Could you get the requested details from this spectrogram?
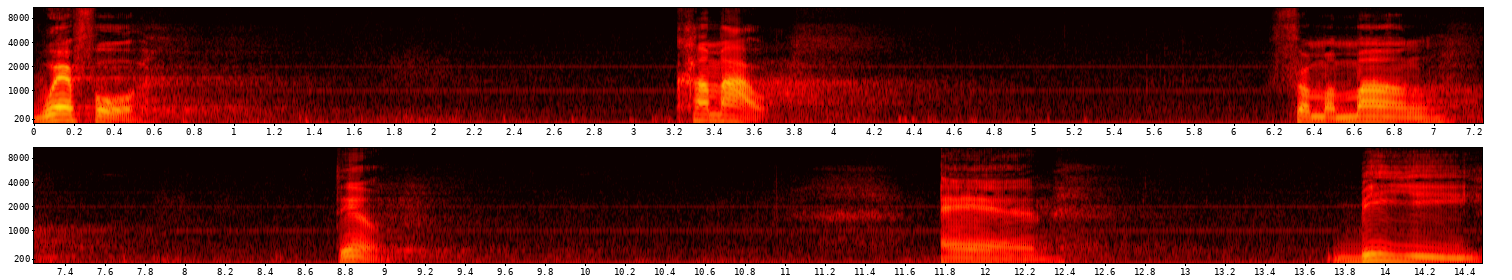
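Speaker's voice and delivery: very slow, drawn-out, deliberate reading. Speaker reads a scripture verse aloud to listeners, reading it slow. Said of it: "we read it slow".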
